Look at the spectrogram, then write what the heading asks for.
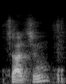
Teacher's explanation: tendu, aucun souffle, tension, comme 짜증, l'agacement. La main devant la bouche ne ment pas.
